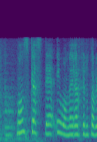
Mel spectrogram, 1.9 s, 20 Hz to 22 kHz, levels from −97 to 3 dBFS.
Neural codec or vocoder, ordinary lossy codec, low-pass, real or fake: codec, 16 kHz in and 24 kHz out, 0.4 kbps, LongCat-Audio-Codec, fine tuned four codebook decoder; none; 7.2 kHz; fake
